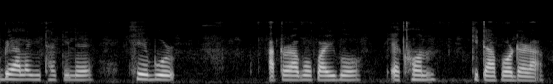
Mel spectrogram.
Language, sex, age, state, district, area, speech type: Assamese, female, 45-60, Assam, Golaghat, rural, spontaneous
